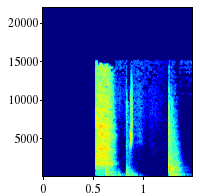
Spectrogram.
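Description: An egg is cracked and broken into a glass for a prairie oyster-style drink: two quick, sharp crunching taps in close succession, a short pause, then a third brisk knock. There is no talking.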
